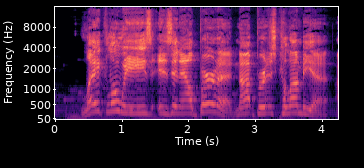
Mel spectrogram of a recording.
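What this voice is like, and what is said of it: Yelling, angry shouted delivery. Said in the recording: “I'm going to do it in Andy's voice ... I'm going to say it in the way he's written it ... I'm yelling ... Sorry again for all the yelling”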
